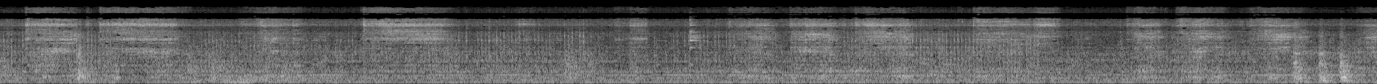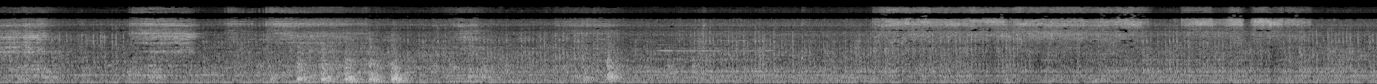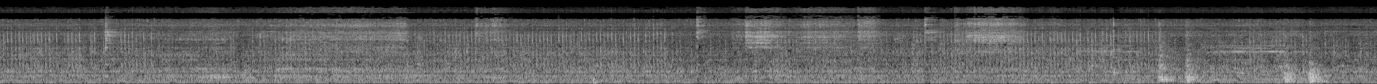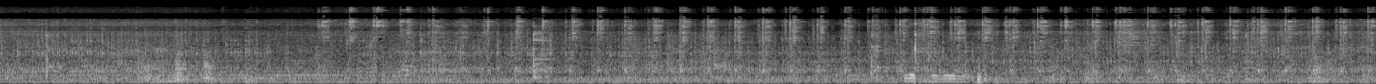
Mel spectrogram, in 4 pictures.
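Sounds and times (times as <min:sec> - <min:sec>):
chisel scraping spinning wood: 0:00.0 - 0:55.0
wood lathe humming: 0:00.0 - 0:55.0.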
